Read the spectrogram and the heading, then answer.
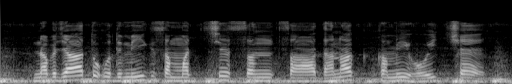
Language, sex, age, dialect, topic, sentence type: Maithili, male, 25-30, Eastern / Thethi, banking, statement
